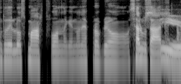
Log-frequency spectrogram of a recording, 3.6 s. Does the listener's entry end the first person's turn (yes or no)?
yes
